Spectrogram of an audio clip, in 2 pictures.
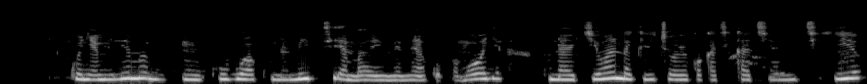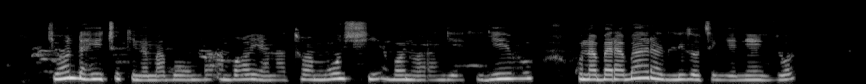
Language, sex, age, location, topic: Swahili, female, 18-24, Nairobi, government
